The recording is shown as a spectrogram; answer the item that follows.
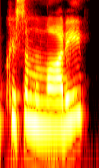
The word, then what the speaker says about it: Cristin Milioti: What are your thoughts about seeing Cristin Milioti, I believe that's how you say her name, Cristin Milioti, as Sophia Falcone?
